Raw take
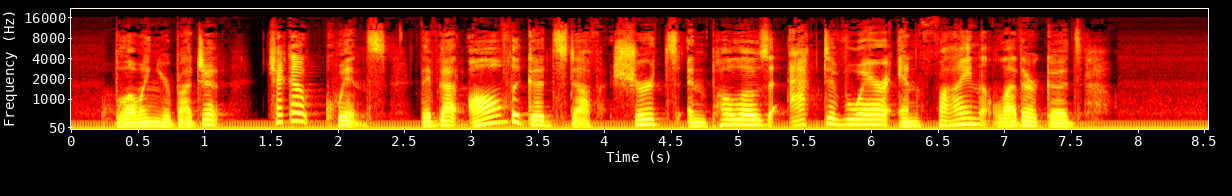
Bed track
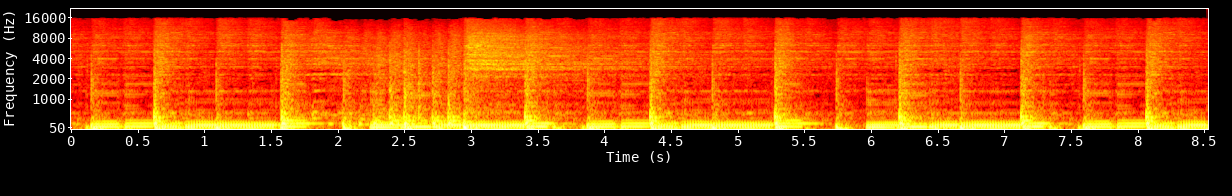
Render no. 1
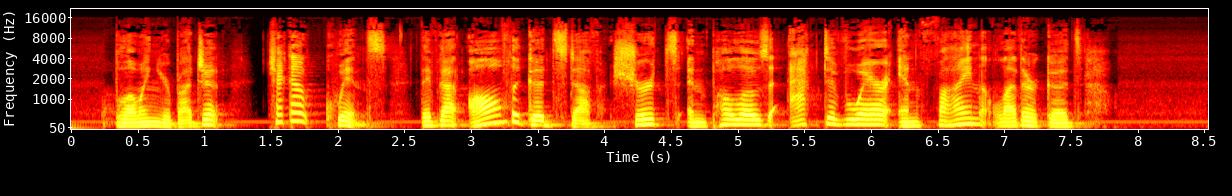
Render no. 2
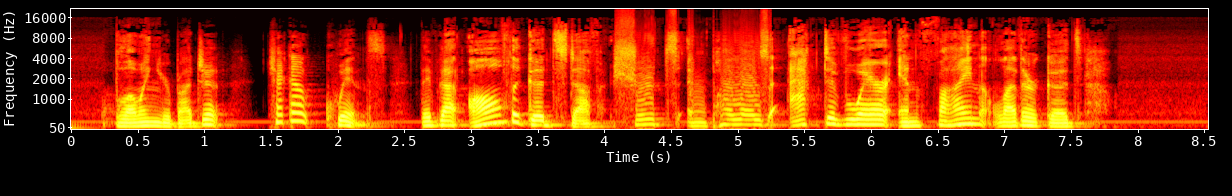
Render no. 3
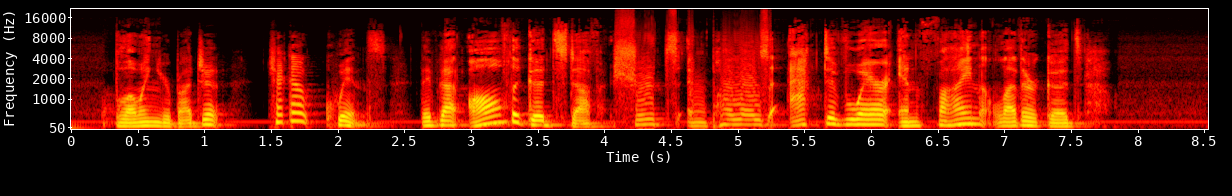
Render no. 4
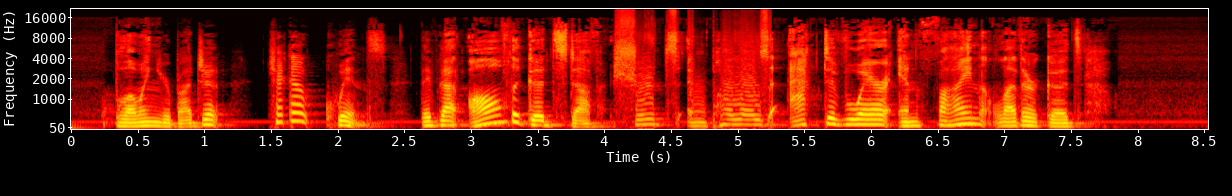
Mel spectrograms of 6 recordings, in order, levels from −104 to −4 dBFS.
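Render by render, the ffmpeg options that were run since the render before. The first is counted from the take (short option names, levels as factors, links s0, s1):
-af "bandreject=f=50:t=h:w=4,bandreject=f=100:t=h:w=4,bandreject=f=150:t=h:w=4,bandreject=f=200:t=h:w=4"
-filter_complex "[0:a]asettb=1/sr,asplit=3[s0][s1][s2];[s0]atrim=end=0.684[s3];[s1]atrim=start=0.68:end=2.81,asetpts=PTS-STARTPTS,afade=t=in:d=0.004:c=qsin,afade=t=out:st=2.126:d=0.004:c=qsin,lowpass=f=1400:p=1[s4];[s2]atrim=start=2.806[s5];[s3][s4]acrossfade=d=0.004:c1=hsin:c2=qsin[s6];[s6][s5]acrossfade=d=0.004:c1=qsin:c2=hsin,asettb=1/sr,asplit=3[s7][s8][s9];[s7]atrim=end=4.064[s10];[s8]atrim=start=4.06:end=5.26,asetpts=PTS-STARTPTS,afade=t=in:d=0.004:c=qsin,afade=t=out:st=1.196:d=0.004:c=qsin,volume=16.8,asoftclip=hard,volume=0.0596[s11];[s9]atrim=start=5.256[s12];[s10][s11]acrossfade=d=0.004:c1=hsin:c2=qsin[s13];[s13][s12]acrossfade=d=0.004:c1=qsin:c2=hsin"
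-af "volume=0.2"
-af "highshelf=f=7900:g=12"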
